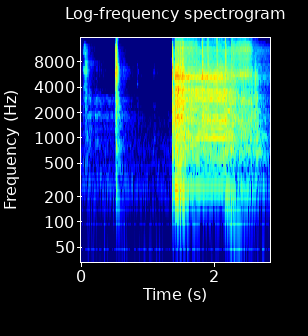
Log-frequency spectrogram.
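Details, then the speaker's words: 1997 Murray riding mower, roughly 30-year-old starter that intermittently fails to catch: a click, then a high free-spinning whir for about a second and a half, engine never turns over; owner suspects a worn starter spring. "And my starter has been giving me issues. Where it's not wanting to catch. Sometimes it fires right up. Sometimes it won't."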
